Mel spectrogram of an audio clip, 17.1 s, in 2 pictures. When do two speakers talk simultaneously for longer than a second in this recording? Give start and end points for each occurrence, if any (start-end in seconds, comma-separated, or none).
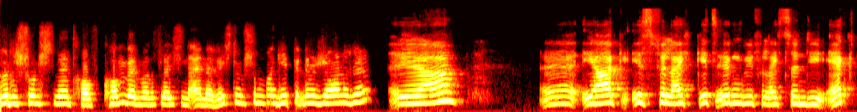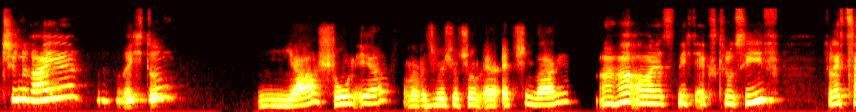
none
